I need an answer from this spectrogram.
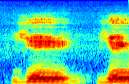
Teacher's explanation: you should be saying yey yay as a low tone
